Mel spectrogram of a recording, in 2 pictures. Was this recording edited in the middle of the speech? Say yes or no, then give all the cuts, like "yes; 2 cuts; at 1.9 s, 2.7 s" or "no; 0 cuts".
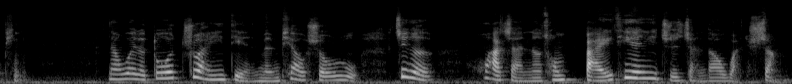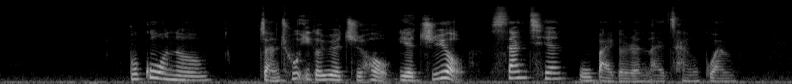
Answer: no; 0 cuts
